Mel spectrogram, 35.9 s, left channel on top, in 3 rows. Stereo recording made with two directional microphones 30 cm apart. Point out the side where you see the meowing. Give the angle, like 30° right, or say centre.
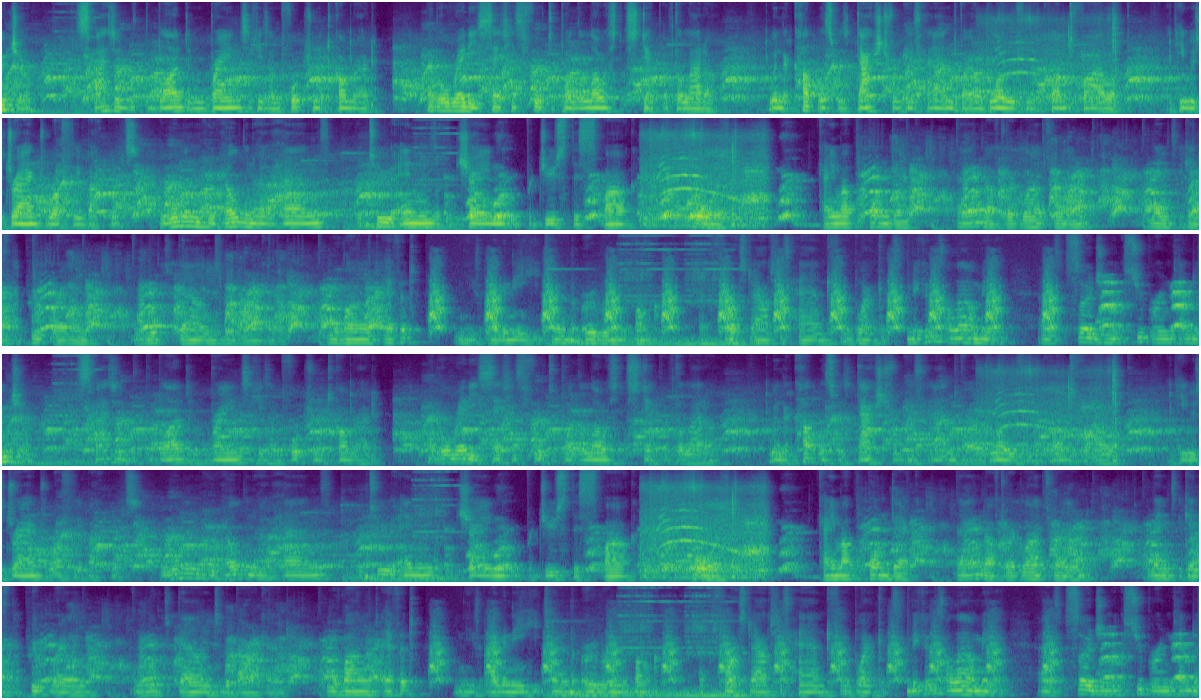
centre.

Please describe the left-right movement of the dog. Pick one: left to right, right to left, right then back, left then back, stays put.
stays put.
